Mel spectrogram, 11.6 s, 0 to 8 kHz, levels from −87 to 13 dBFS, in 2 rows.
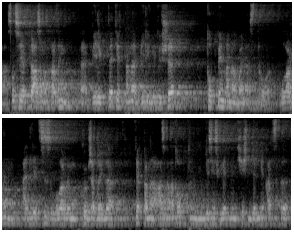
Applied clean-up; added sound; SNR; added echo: neural separator model SepFormer DNS4.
